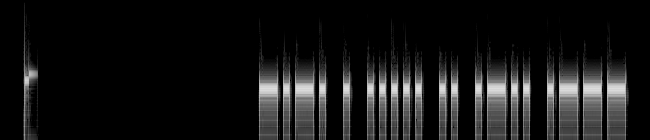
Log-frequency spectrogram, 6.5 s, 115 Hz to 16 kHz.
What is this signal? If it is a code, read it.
Morse code, heard as a keyed tone, about 20 wpm, 700 Hz. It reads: CE5ILJ
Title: DXCC-100 Call Signs - 6 Characters - 20wpm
